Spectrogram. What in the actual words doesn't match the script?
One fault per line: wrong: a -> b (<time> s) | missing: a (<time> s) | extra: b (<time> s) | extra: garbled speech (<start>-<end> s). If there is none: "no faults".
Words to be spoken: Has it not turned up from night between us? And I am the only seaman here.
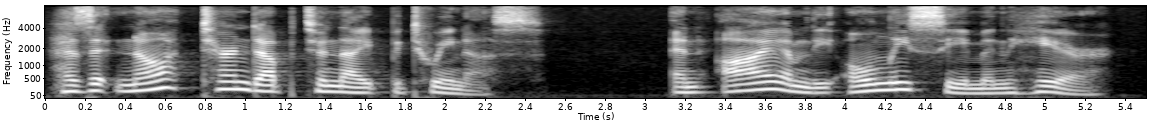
wrong: from -> to (1.3 s)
